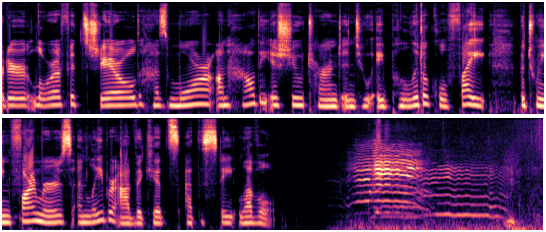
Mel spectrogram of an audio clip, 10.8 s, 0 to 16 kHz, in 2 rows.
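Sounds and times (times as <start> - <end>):
speech: 0.0 - 8.3, 10.4 - 10.7
faint outdoor noise: 0.0 - 10.8
goat bleating while grazing in a field of brush: 8.7 - 10.8.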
